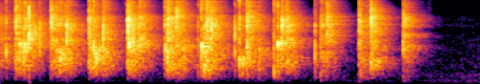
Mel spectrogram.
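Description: Applause at a prize draw ceremony greeting a winner of a bed prize, bursts of hand clapping in regular rhythmic waves that fade out at the end, no talk.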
